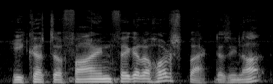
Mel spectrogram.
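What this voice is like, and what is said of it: Attempted Scottish accent. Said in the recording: “I'm going to attempt to do a Scottish accent where I need to, so forgive me if I don't pull it off”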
